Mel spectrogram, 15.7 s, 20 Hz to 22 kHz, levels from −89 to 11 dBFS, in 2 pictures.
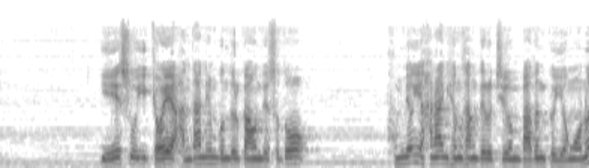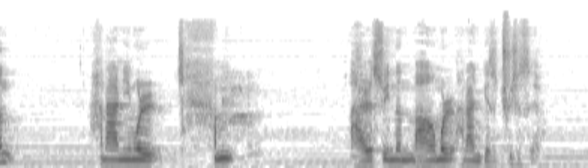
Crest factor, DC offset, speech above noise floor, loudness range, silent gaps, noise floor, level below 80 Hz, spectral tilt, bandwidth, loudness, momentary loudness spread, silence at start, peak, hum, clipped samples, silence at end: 22 dB; under 0.1%; 32 dB; 3 LU; none; -65 dBFS; -74 dBFS; -3.5 dB/octave; 13 kHz; -34 LUFS; 13 LU; 1.35 s; -12 dBFS; none; under 0.1%; 0.65 s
